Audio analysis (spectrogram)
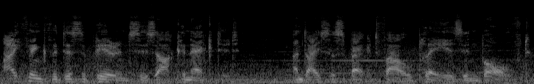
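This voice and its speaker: Man playing a low-voiced, weary aging knight. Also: over loud music, close to an everyday voice. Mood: earnest. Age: middle-aged. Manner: formal, earnest, measured. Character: weary aging templar knight, formal and discouraged. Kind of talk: video game dialogue acting. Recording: clear noise behind the voice.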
